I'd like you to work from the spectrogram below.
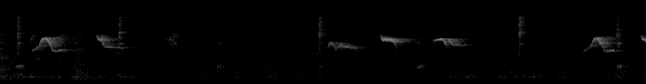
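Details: Morning love song of an Oriental reed warbler perched in a cherry tree, loud scratchy churring notes delivered in quick pairs with brief gaps, sharp ticking sounds scattered through.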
